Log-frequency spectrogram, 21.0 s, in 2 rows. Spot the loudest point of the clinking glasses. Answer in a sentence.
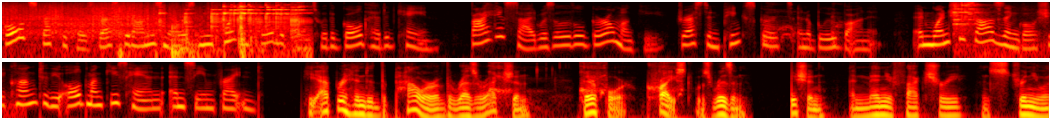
The loudest moment of the clinking glasses is at 2 seconds.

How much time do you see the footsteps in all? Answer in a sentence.
You can't hear the footsteps here.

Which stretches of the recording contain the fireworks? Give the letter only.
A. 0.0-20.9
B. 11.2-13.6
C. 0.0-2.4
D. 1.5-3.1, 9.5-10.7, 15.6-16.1
C.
